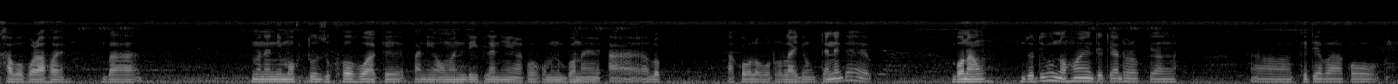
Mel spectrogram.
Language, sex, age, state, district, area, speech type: Assamese, male, 45-60, Assam, Lakhimpur, rural, spontaneous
